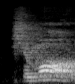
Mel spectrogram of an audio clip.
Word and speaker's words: Shema: Shema, right? Shema. Again, on the connector, you pronounce the first letter and make the sound of the second.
